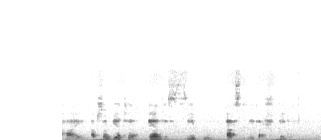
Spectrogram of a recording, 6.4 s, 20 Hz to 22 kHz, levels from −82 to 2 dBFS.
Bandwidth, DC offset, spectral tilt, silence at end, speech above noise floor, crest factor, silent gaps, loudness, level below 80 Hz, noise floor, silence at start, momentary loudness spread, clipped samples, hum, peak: 11.5 kHz; under 0.1%; -5 dB/octave; 0.05 s; 20 dB; 22 dB; none; -34 LUFS; -66 dBFS; -54 dBFS; 1.25 s; 20 LU; under 0.1%; none; -12 dBFS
